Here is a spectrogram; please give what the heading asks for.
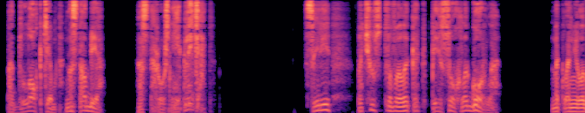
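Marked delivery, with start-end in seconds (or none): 0.1-3.3 very soft, secretive undertone; hushed warning. A narrator's reading. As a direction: warn under your breath so the watchers miss it. Secret orders while captors are watching. (тихое тайное предостережение)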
